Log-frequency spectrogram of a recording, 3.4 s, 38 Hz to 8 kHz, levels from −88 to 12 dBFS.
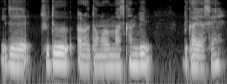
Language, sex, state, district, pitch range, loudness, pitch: Nagamese, male, Nagaland, Kohima, 115-130 Hz, -15 LUFS, 120 Hz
